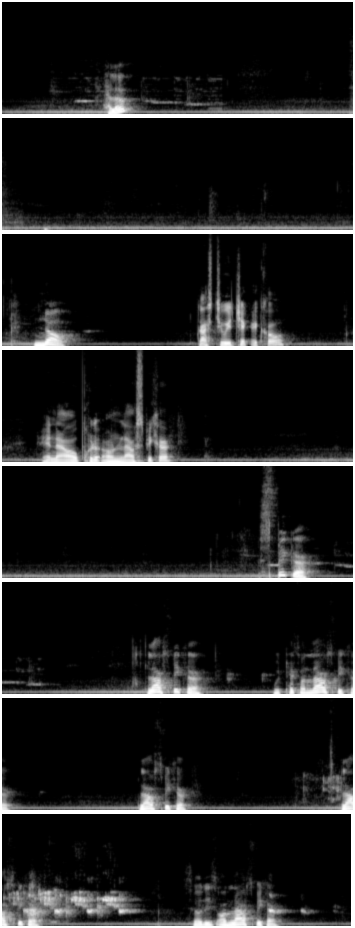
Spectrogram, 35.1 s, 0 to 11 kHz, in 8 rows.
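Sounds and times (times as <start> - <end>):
steady low hum: 0.0 - 35.0
garbled phone speaker audio: 30.1 - 32.7, 33.5 - 35.0.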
